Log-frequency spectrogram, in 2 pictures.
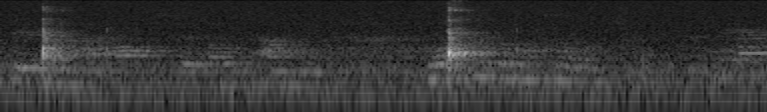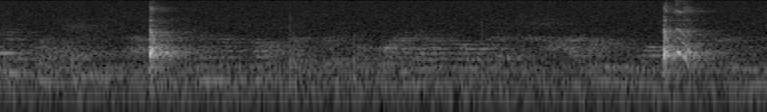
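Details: Baby held over an adult's shoulder gives four sharp, brief hiccups about three seconds apart, with quiet baby sounds and soft talk between them; infant hiccups.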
